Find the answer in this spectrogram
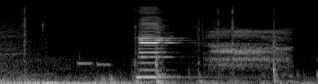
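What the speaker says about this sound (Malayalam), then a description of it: "ഹോണടിക്കൂ" A car horn sounds in a short burst amid a few scattered outdoor noises, fairly close, with a brief stretch of mixed tonal sound near the end.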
